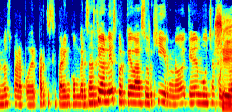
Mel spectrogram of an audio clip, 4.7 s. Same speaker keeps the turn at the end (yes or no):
yes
